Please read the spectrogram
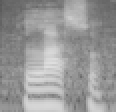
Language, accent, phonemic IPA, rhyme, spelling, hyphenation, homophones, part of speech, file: Portuguese, Brazil, /ˈla.su/, -asu, laço, la‧ço, lasso, noun / verb, Pt-br-laço.ogg
- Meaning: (noun) 1. any type of tie that is easily undone 2. lasso (long rope with a sliding loop on one end) 3. lace; shoelace 4. bond; tie (strong connection between people)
